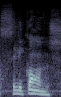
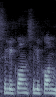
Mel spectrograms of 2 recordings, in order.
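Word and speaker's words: silicon: हम लोगों को तो हम लोग सिलिकन जो उसकी स्पेलिंग है उसके थ्रू क्या बोल देते हैं सिलिकॉन सिलिकॉन बोल देते हैं but that is नॉट the right pronunciation right pronunciation इ सिलिकन ओके सिलिकन के बाद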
